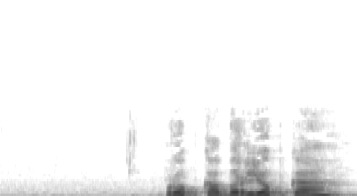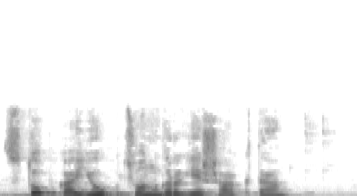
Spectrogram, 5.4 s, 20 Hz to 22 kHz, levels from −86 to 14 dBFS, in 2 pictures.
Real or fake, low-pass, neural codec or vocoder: real; 9.9 kHz; none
